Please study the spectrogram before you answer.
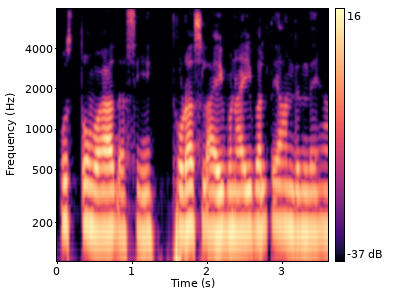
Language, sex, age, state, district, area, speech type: Punjabi, female, 60+, Punjab, Rupnagar, urban, spontaneous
